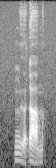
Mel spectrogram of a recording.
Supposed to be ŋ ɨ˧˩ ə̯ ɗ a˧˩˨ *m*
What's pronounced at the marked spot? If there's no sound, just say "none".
m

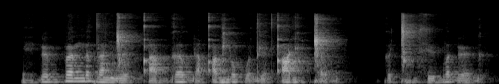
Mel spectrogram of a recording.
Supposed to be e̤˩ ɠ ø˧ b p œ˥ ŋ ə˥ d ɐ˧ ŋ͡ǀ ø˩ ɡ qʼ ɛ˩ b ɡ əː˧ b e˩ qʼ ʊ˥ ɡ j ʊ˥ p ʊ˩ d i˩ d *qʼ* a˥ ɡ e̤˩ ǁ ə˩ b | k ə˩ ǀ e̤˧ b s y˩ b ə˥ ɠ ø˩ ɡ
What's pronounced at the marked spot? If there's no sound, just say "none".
qʼ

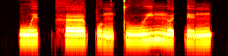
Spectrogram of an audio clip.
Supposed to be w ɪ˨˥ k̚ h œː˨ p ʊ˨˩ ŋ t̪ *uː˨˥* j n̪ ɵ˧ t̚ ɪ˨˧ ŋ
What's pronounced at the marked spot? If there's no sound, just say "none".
uː˨˥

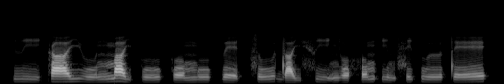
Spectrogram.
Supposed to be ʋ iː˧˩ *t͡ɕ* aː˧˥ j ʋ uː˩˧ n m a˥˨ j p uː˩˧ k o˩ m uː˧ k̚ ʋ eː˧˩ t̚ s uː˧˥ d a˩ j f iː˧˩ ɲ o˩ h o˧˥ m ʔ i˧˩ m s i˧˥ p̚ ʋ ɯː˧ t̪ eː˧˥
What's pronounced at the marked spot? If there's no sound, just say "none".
k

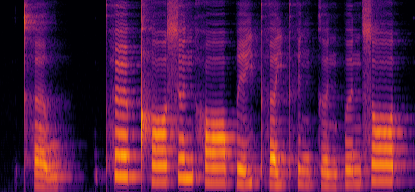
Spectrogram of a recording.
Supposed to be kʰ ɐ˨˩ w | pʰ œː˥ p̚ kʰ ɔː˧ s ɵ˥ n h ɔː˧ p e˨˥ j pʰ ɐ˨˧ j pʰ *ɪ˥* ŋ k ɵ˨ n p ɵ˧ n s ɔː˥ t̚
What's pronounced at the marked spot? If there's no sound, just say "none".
ɪ˨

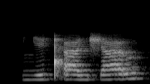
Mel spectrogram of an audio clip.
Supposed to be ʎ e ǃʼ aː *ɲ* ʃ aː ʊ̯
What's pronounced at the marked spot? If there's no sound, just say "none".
ɲ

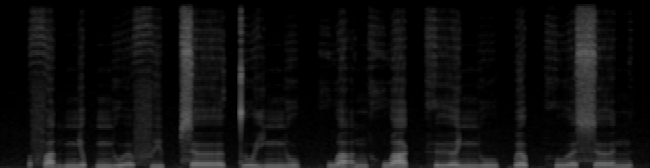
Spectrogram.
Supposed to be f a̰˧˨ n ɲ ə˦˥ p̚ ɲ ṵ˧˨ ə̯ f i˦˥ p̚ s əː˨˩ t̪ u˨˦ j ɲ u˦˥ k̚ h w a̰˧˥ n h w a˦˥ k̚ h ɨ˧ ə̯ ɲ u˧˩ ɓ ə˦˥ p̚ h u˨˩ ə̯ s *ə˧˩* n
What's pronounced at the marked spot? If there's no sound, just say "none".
ə˧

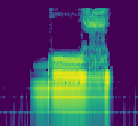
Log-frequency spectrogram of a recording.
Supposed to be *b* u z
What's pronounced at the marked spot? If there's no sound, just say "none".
b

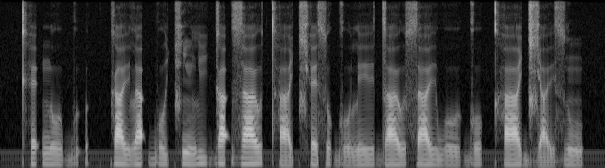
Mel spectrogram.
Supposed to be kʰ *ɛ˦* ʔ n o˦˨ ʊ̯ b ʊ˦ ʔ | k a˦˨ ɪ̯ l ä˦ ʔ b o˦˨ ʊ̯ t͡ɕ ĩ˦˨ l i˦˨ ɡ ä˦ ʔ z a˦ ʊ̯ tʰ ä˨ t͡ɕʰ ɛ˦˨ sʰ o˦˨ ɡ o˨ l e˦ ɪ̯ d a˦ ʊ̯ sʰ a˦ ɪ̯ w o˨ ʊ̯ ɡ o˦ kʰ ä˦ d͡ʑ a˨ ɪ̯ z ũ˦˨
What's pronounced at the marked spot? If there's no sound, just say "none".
ɛ˦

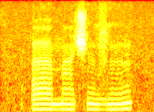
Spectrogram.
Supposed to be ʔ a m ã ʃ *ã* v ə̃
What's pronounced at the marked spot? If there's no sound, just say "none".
ə̃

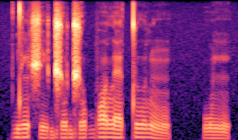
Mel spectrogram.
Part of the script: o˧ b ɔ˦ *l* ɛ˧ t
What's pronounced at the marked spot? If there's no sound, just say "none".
l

